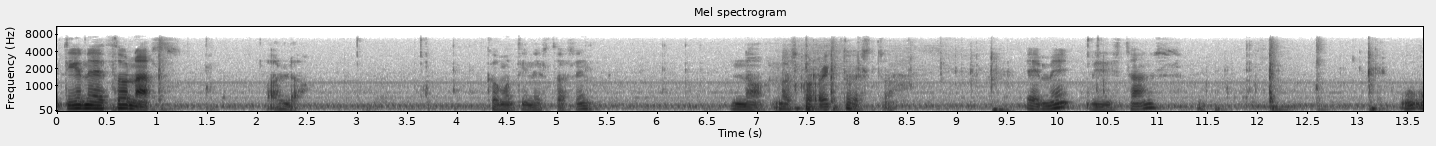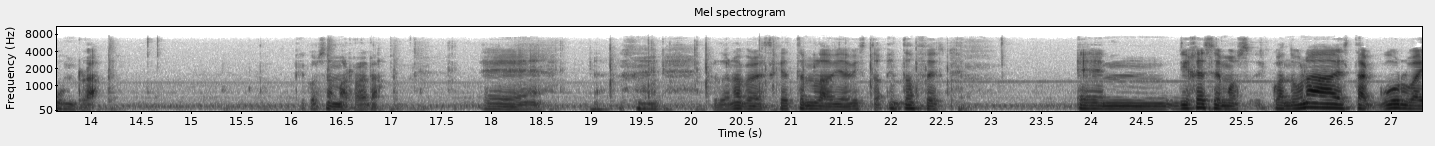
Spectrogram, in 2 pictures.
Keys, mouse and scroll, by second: 3.2 click, 9.3 m, 13.2 u, 19.3 middle click, 20.2 shift+middle click, 21.8 middle click.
